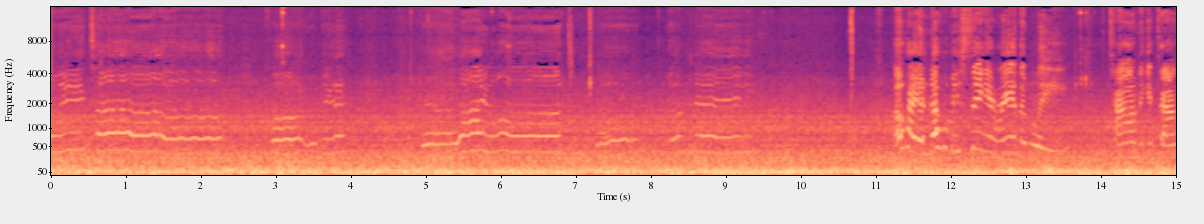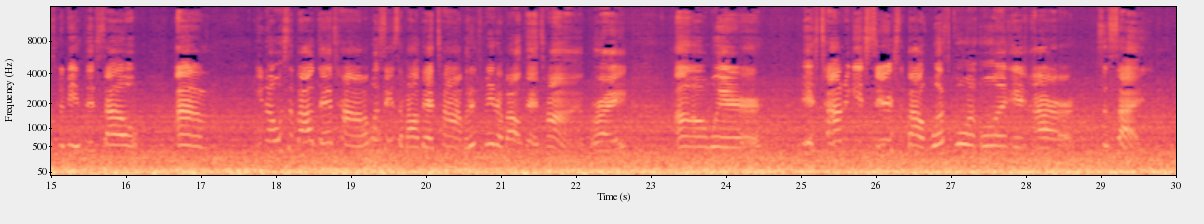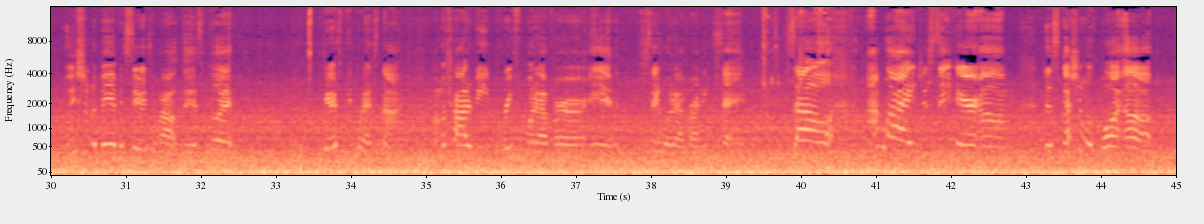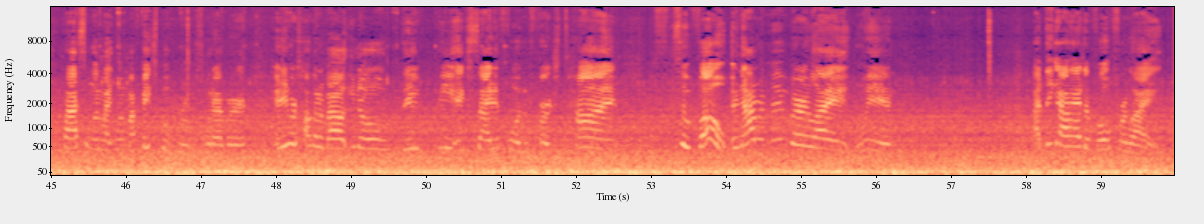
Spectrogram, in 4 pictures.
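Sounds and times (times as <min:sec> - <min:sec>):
woman talking: 0:00.0 - 0:02.3, 0:03.0 - 0:04.0, 0:04.9 - 0:07.6, 0:08.2 - 0:09.4, 0:11.2 - 0:22.7, 0:23.3 - 0:32.4, 0:33.5 - 0:52.6, 0:53.2 - 0:56.3, 0:58.1 - 0:59.9
car rumbling on the road: 0:00.0 - 0:59.9.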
